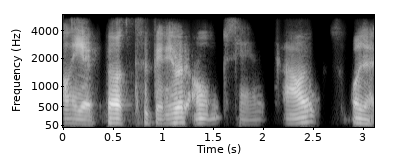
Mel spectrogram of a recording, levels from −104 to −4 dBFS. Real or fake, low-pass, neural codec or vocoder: fake; 5.4 kHz; codec, 16 kHz, 1 kbps, X-Codec, HuBERT features, trained on general audio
